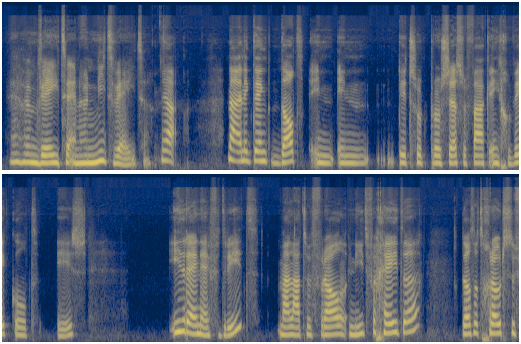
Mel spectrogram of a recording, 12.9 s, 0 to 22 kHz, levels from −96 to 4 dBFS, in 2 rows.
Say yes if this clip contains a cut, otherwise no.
yes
